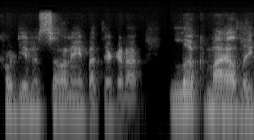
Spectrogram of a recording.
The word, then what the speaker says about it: Haudenosaunee: Another thing that's a newer word that's been promoted by Indigenous people themselves is Haudenosaunee.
